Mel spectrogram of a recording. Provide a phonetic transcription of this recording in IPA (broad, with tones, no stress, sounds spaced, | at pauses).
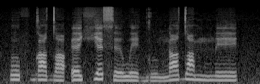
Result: o˧ f ɡ o˧ dˤ ɐ˩˧ ʔ ɛ˧ ç ɛ˥ s ɘ˩˧ w e˩ ɡ u˩ ŋ ɐ˧˥ dˤ ɐ˧ mː e˧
